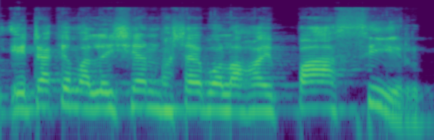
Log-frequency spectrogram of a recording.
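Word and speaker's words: pasir: Malaysian ভাষায় বলা হয় পাসির পা সির উচ্চারণটা কি হবে প আকার ছয় রশ্মি র কিন্তু ধুলা যেটা থাকে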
